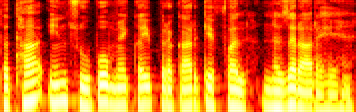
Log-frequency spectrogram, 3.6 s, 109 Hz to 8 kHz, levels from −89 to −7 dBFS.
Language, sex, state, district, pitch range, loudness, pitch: Hindi, male, Jharkhand, Ranchi, 125-145 Hz, -15 LUFS, 140 Hz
